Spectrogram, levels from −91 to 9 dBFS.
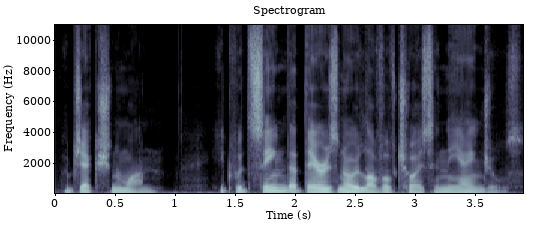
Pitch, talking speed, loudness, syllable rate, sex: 120 Hz, 230 wpm, -19 LUFS, 6.4 syllables/s, male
